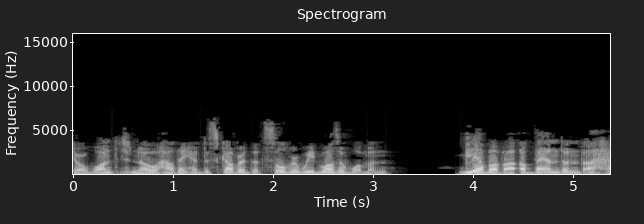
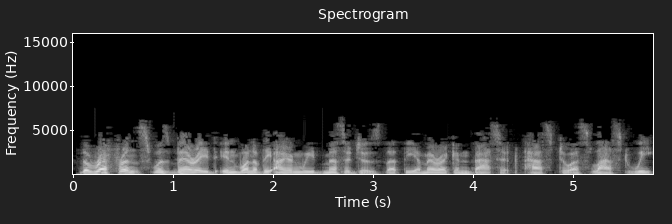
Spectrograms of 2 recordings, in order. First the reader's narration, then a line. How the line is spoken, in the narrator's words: she said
